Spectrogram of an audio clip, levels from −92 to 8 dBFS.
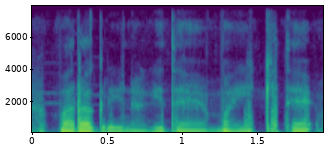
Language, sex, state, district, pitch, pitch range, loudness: Kannada, female, Karnataka, Raichur, 200 Hz, 190-200 Hz, -19 LUFS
